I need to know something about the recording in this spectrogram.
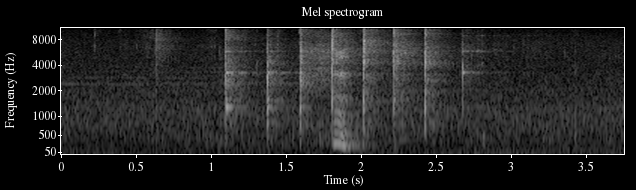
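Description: Chopsticks click against a ceramic bowl.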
